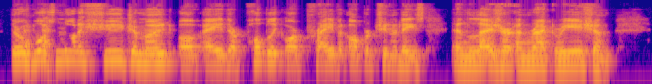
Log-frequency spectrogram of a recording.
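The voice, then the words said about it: Northern Irish accent. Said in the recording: “growing up in Northern Ireland, I think the audience can hear my accent right from the off”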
